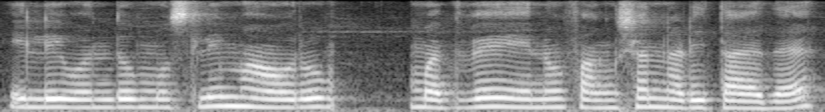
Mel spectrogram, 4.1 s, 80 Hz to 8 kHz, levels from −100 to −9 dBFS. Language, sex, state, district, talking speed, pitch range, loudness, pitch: Kannada, female, Karnataka, Bangalore, 130 wpm, 200-220 Hz, -14 LUFS, 210 Hz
